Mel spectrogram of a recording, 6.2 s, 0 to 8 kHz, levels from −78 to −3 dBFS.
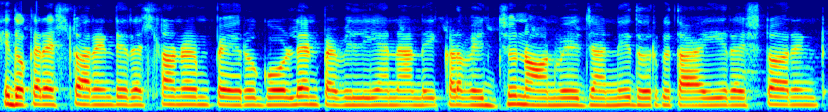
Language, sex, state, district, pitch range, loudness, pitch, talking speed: Telugu, female, Andhra Pradesh, Sri Satya Sai, 195-210 Hz, -15 LUFS, 200 Hz, 155 wpm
